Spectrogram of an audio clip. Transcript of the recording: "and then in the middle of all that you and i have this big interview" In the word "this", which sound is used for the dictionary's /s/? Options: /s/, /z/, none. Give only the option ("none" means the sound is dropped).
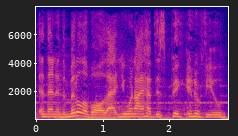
/s/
